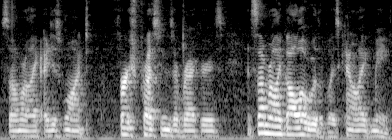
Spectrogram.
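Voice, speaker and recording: Recorded with audible room echo and noticeable background noise, a man talks at a medium pitch with ordinary pitch variation. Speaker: record collector YouTuber. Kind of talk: casual vlog show-and-tell. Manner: animated.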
